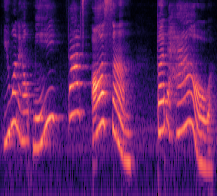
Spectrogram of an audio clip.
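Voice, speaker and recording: A woman's voice: extremely high pitch, huge pitch swings, slow, fairly bright tone, reverberant, voice pushed up, full character voice. A woman voicing a small, lonely but hopeful storybook squirrel in a childlike, plaintive way.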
